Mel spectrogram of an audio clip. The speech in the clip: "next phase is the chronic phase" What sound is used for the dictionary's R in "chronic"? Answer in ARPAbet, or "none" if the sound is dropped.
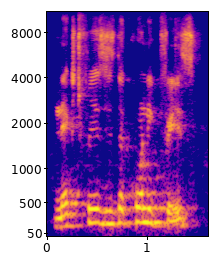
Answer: none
